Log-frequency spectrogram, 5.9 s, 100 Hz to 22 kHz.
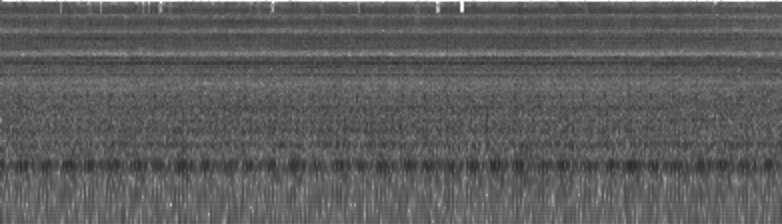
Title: BMW e46 misfire (check on)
